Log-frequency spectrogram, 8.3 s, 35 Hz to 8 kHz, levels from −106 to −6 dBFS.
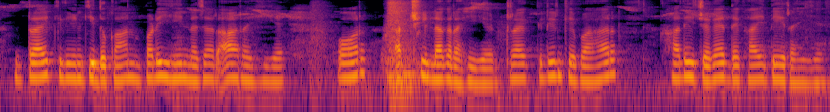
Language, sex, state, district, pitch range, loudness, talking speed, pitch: Hindi, female, Bihar, Gaya, 165-190 Hz, -36 LUFS, 180 wpm, 180 Hz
